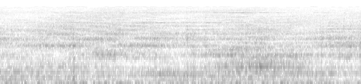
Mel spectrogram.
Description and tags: Scratch between a block of wood and a table of metal. Studio Recording.
scratch, metal, wood, interaction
